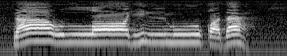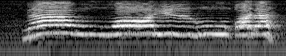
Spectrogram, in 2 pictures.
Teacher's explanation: موقدہ یا وقت کی صورت میں تا ہا کی شکل اختیار کرے گا، ساکن ہو جائے گا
